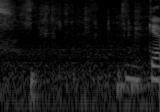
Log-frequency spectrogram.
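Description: A large sheet of paper being handled and slid across a desk: faint rustling with a soft knock about half a second in. A woman's voice starts right at the end.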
